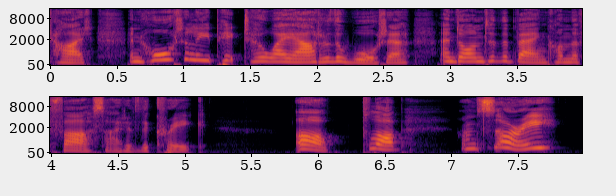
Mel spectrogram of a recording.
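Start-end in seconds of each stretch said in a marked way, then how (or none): 5.8-7.8 higher, louder sorry cry; calling out apology. Acted. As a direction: call out an anxious apology. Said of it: "called out Shaggles".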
